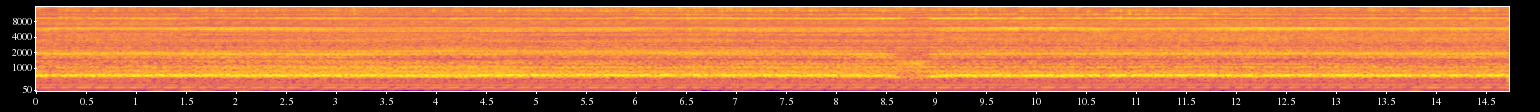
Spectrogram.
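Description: A steady mechanical hum and buzzing whir runs without a break, with one brief dip in pitch partway through: a nebulizer compressor in operation.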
